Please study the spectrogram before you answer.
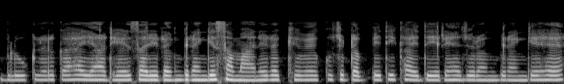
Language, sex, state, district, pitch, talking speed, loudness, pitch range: Hindi, male, Odisha, Nuapada, 210 Hz, 235 wpm, -18 LUFS, 205-215 Hz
